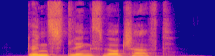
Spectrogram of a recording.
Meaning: favouritism, cronyism
- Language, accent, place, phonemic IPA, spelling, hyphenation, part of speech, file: German, Germany, Berlin, /ˈɡʏnstlɪŋsˌvɪʁtʃaft/, Günstlingswirtschaft, Günst‧lings‧wirt‧schaft, noun, De-Günstlingswirtschaft.ogg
